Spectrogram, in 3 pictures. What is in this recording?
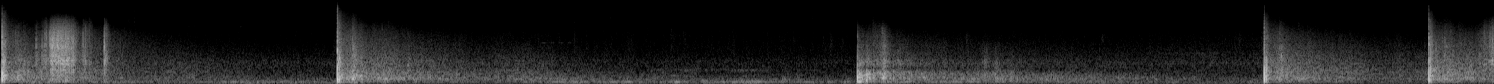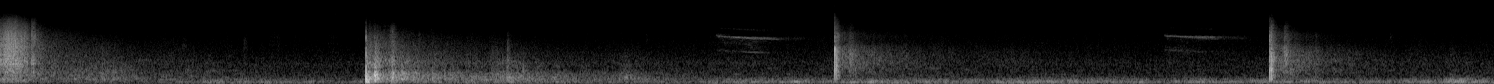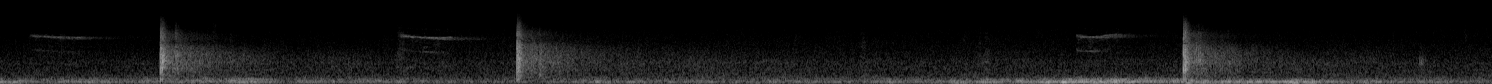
Fireworks recorded at night, from my balcony. It was August 1st, our national holiday in Switzerland.
Recorded with a Tascam DR-05. No post-process.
